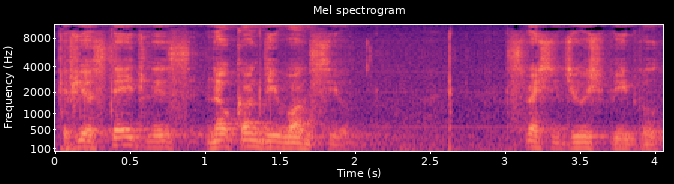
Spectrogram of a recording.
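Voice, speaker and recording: A man speaks at a medium pitch and a fairly quick pace. Audible room echo and noticeable background noise are present. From Germany (Dessau, Leipzig). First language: German. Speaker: Holocaust survivor. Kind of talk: interview testimony. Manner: halting.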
